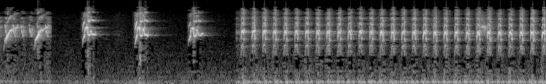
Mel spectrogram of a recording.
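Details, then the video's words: Long-tailed shrike master song for tutoring contest songbirds: four harsh, high buzzy notes about half a second apart, then a fast, even, high chattering trill repeated rapidly to the end. "Masteran cendet"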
